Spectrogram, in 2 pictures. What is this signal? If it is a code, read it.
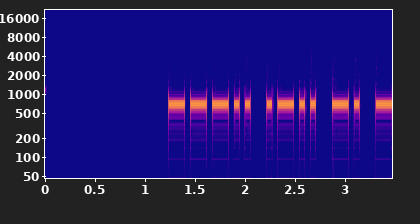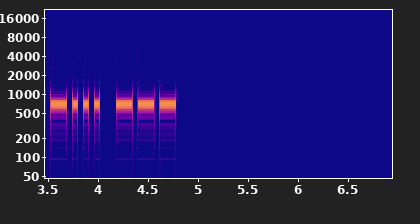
Morse code, heard as a keyed tone, about 22 wpm, 700 Hz. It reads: 8LN7O
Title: Code Groups - 5 Letter:Numbers - 22wpm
